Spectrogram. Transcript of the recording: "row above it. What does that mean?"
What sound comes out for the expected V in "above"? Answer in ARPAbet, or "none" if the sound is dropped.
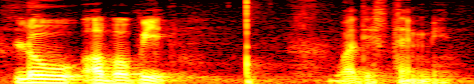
W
